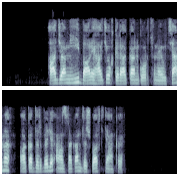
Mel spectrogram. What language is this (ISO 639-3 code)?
hye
